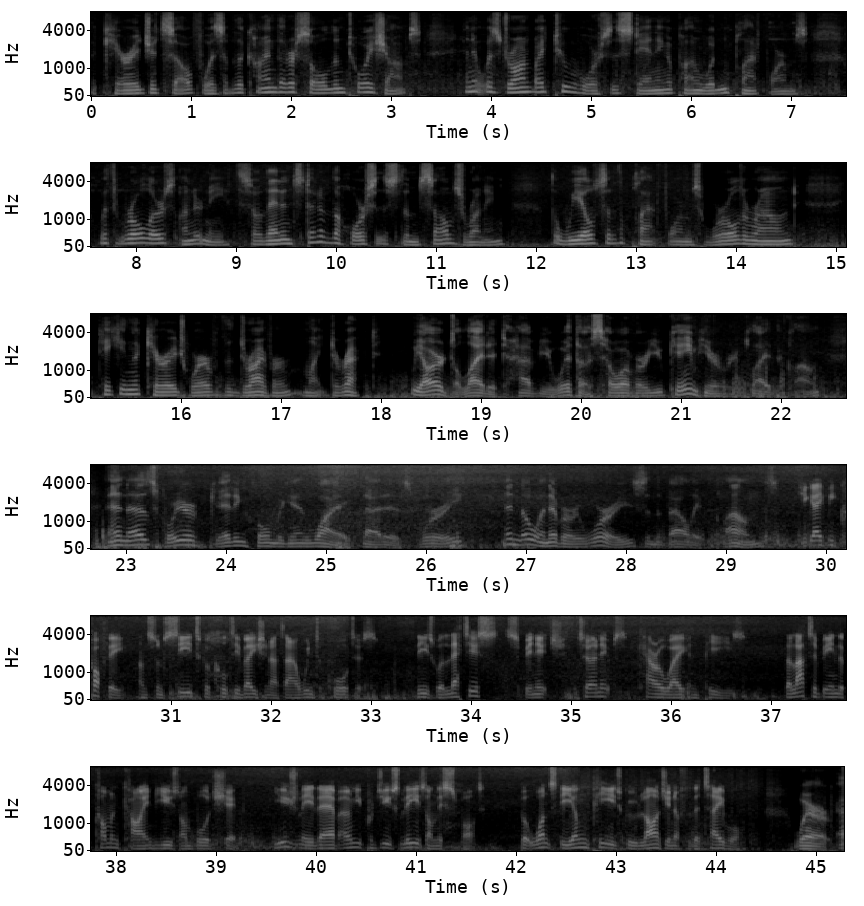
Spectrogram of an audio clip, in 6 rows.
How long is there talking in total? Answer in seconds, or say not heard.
45 s.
